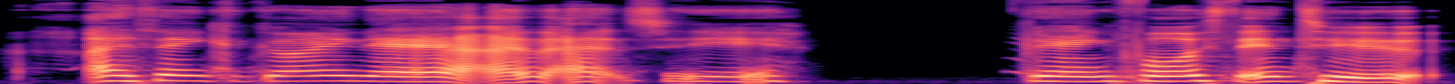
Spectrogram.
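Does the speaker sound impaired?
Yes: cerebral palsy, spastic quadriplegic.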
